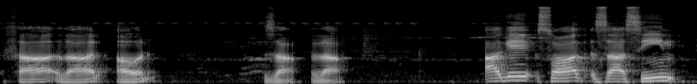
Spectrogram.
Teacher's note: زبان کی نوک اور دونوں دانتوں کے اندرونی کنارے سے ادا ہوتے ہیں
